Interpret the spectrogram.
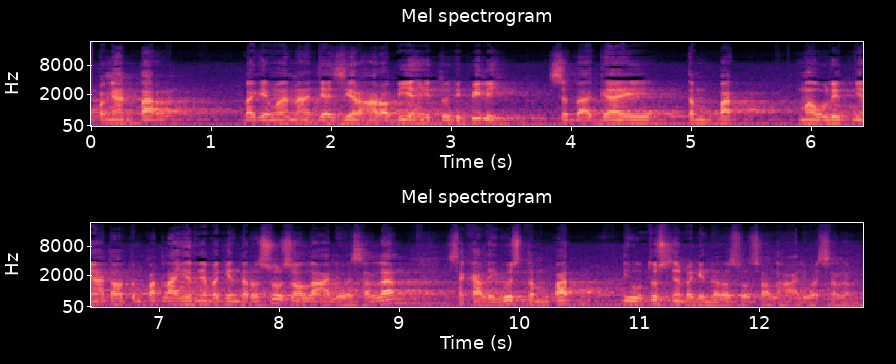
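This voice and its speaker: Speaking briskly with a steady, medium-pitched tone that sounds pushed and bright, an Islamic preacher teaches his congregation about the Prophet's biography in a conversational, informal way. He speaks straight to his listeners, mixing in Arabic phrases and quotations, and the echoey hall carries faint background noise.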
